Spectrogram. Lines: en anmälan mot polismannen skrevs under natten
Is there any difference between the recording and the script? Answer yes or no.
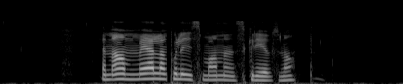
yes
